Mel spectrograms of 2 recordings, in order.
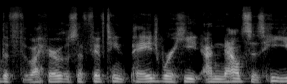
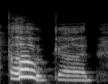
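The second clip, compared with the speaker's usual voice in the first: laughing; 11 semitones higher, 6 dB louder than usual. Real, not acted. Laughing hard at a chat joke.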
